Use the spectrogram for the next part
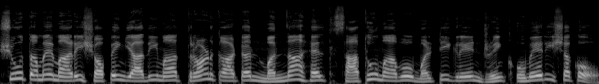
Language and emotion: Gujarati, neutral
